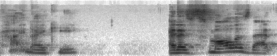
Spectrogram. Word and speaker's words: Nike: just be in disbelief it cannot be Nike it'll be Nikki and that was kind of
